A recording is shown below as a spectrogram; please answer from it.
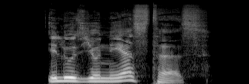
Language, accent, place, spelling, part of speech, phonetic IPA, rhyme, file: German, Germany, Berlin, illusionärstes, adjective, [ɪluzi̯oˈnɛːɐ̯stəs], -ɛːɐ̯stəs, De-illusionärstes.ogg
- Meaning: strong/mixed nominative/accusative neuter singular superlative degree of illusionär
